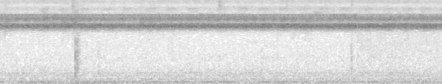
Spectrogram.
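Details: Early autumn night chorus of grass insects: an unbroken shrill high trill holding steady throughout, with a couple of brief faint ticks and a soft low hum underneath.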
